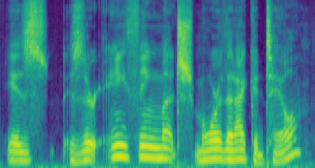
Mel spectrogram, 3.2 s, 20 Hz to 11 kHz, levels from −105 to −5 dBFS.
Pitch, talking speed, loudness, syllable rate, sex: 140 Hz, 170 wpm, -16 LUFS, 4.6 syllables/s, male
